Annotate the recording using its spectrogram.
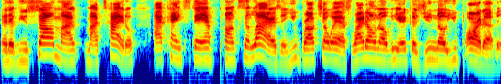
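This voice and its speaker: A woman's angry voice at a fairly quick pace with lively intonation, on a very clean recording with a silent background. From US West Coast, Los Angeles. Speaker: livestream host. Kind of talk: livestream chat, ranting. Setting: live stream. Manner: angry, confrontational.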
